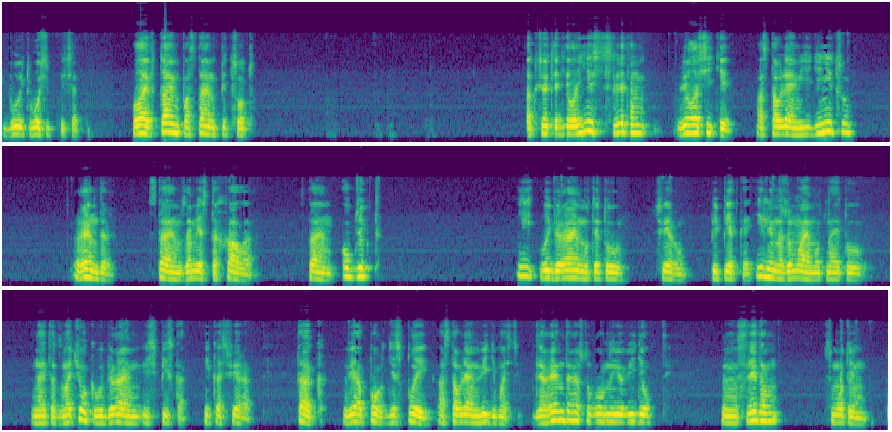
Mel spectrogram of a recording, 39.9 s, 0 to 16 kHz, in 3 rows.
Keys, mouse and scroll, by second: 2.9 click, 5.9 0, 7.9 scroll down 2, 10.1 click, 10.1-10.9 scroll down 1, 11.2 scroll down 1, 12.7 click, 12.7-13.2 scroll down 1, 13.3-14.3 scroll down 1, 14.4 click, 20.0 scroll down 2, 21.7 click, 21.7 scroll down 1, 24.9 click, 29.9 scroll down 1, 31.9 click, 31.9-32.3 scroll down 3, 35.3 scroll up 1, 36.3 scroll up 2, 36.4 scroll down 2, 38.4 middle click, 39.6 space.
